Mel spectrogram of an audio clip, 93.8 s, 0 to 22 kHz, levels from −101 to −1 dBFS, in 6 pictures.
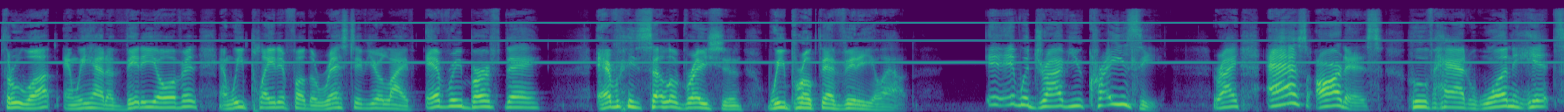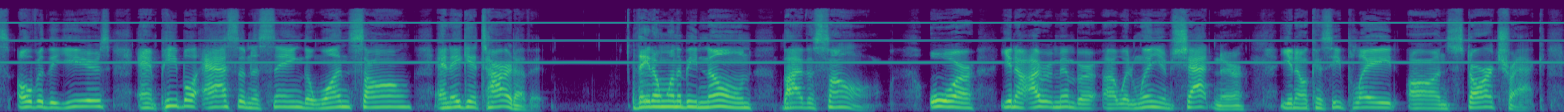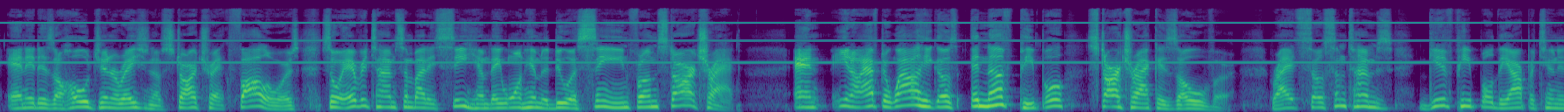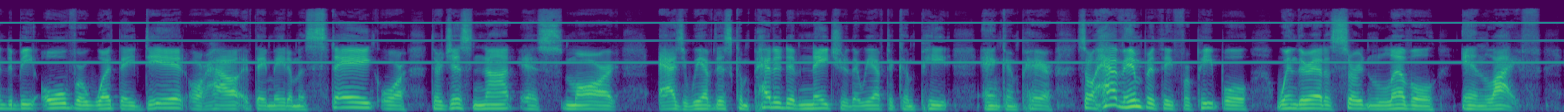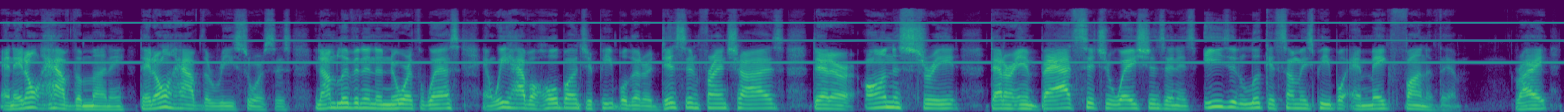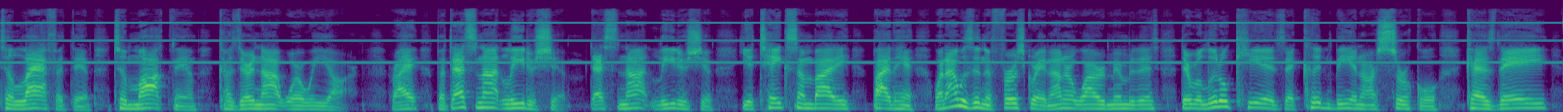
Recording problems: high-pitched whine; loud; throughout; 9.5 kHz, 9 dB below the speech

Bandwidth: 15.5 kHz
